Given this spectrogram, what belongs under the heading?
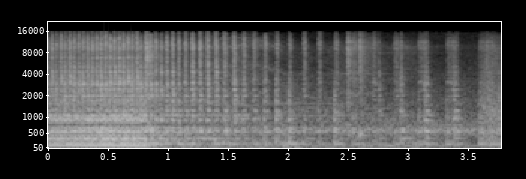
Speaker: the noise is coming from the blower wheel scraping against the housing and that's normally the cause of noise with these exhaust fans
